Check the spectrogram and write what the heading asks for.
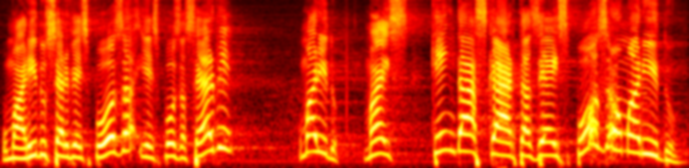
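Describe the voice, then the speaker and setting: A man preaches in a strikingly high voice, throwing questions at his congregation and waiting for answers. His voice rings with long reverb through a church hall. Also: big pitch swings, moderate pace, fairly bright tone. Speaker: pastor. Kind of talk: sermon.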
